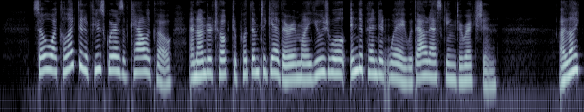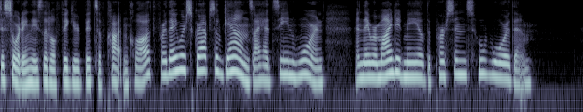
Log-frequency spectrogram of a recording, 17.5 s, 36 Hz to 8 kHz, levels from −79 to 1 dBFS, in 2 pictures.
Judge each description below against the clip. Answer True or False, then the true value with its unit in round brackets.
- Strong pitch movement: True (5.7 semitones)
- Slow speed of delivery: False (180 wpm)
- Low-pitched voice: False (205 Hz)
